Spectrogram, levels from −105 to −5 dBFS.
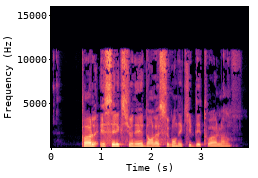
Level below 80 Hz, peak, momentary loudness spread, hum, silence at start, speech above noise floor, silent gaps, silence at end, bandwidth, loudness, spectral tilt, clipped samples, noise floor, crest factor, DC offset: -60 dBFS; 0 dBFS; 12 LU; none; 0.6 s; 47 dB; none; 0.35 s; 11.5 kHz; -18 LUFS; -4.5 dB/octave; under 0.1%; -64 dBFS; 18 dB; under 0.1%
